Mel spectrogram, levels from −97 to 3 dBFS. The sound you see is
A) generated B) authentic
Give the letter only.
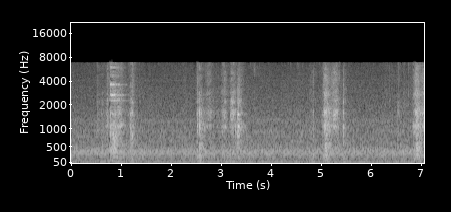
B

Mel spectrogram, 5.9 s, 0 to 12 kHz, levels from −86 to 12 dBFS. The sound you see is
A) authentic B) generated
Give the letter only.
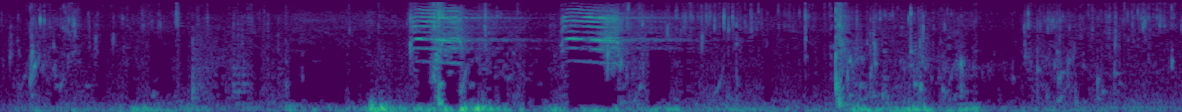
A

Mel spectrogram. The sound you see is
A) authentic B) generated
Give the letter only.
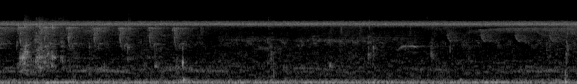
A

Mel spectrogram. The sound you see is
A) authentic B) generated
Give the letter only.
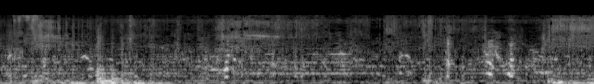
B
